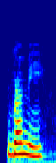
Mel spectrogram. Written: brummie

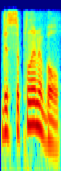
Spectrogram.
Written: disciplinable

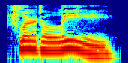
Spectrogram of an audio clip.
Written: fleur de lis

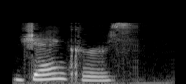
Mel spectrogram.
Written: jankers

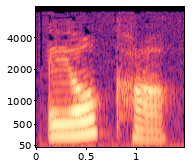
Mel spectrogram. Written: eoka

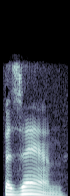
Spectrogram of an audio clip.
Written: Fezzan

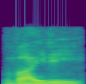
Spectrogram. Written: vide

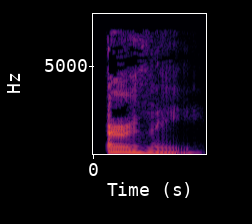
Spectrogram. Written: earliness

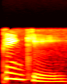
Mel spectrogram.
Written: pinkie

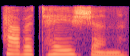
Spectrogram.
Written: habitation

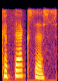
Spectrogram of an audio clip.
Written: cathexis

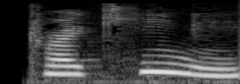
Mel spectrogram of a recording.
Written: trikini

